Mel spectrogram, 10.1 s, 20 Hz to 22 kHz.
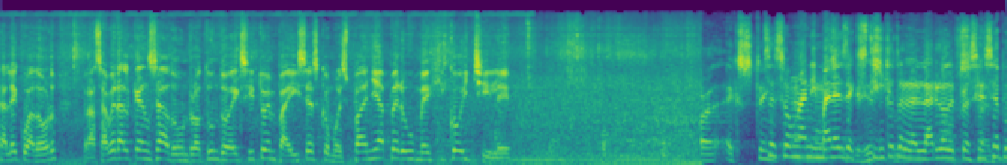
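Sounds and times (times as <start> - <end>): vehicle engine running: 0.0 - 7.0
road traffic noise: 0.0 - 7.3.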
